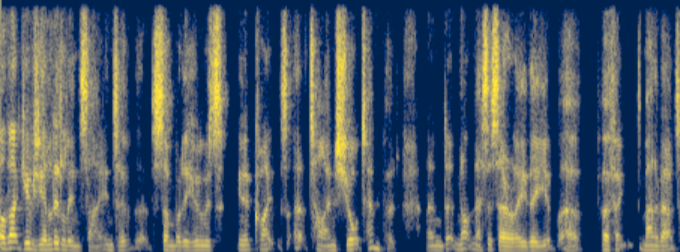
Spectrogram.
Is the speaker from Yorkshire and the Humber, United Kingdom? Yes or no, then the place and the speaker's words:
yes; Leeds, Yorkshire and the Humber, United Kingdom; my hometown of Leeds, which is in the north of England.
